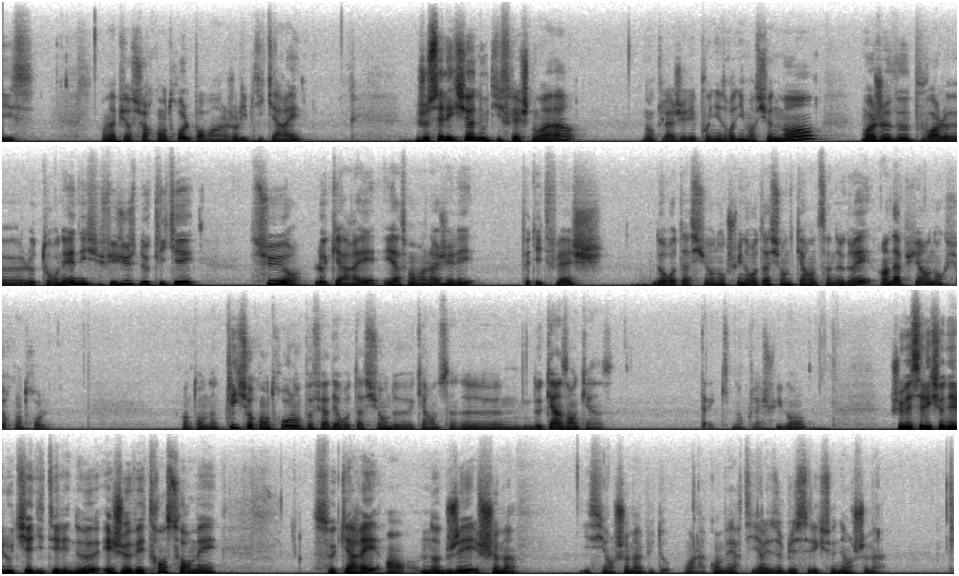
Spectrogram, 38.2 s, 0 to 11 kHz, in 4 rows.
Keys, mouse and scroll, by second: 5.1 click, 11.1 click, 14.1-26.9 drag, 28.9 click, 37.9 click.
